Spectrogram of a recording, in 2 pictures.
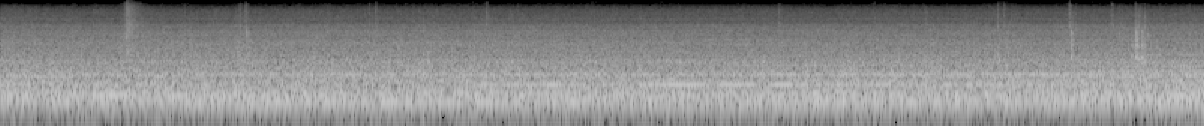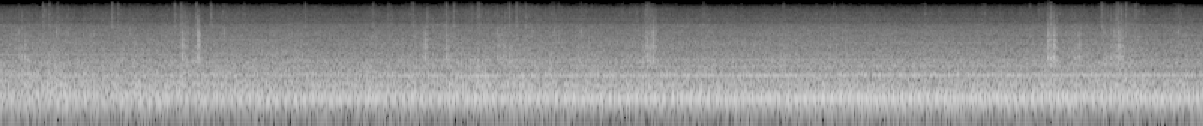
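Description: Truck engine running steadily, heard inside the cab as the truck drives slowly, with a low hum that grows louder about halfway through. A few faint clicks are heard along the way.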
